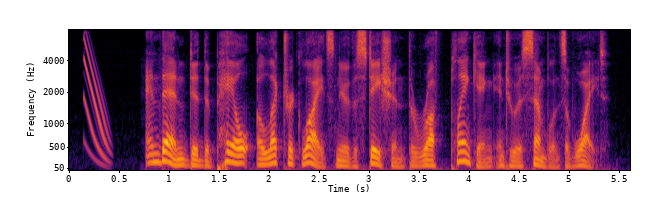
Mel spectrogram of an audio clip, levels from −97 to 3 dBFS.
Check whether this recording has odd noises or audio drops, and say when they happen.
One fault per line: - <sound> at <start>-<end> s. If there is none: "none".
- chirp at 0.1-0.4 s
